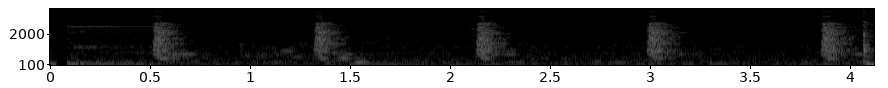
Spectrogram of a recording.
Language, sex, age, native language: Icelandic, female, 60-69, Icelandic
